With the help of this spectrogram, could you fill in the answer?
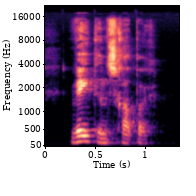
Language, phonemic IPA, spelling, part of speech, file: Dutch, /ˈʋeːtənˌsxɑpər/, wetenschapper, noun, Nl-wetenschapper.ogg
- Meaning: 1. scientist (one whose activities make use of the scientific method) 2. scholar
